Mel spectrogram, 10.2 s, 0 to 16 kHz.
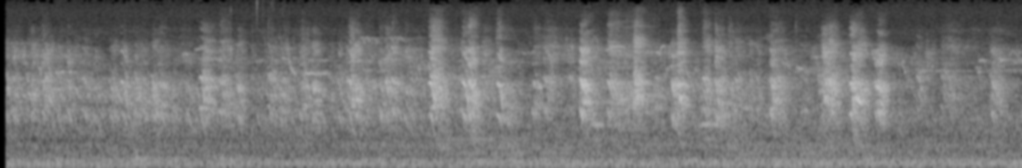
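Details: Western jackdaws on the weather vanes of Ringenberg Castle during a morning visit, recorded with a Sony FDR-AX100 camera; dense, overlapping short sharp chattering calls, several birds calling at once in bursts, with a steady hiss of outdoor background noise.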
